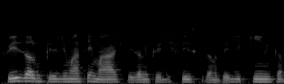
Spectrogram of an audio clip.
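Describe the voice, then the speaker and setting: A man's dark, mellow voice at a very fast pace. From Brazil, Piauí (Picos). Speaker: math student, podcaster. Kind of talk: casual monologue. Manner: halting.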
